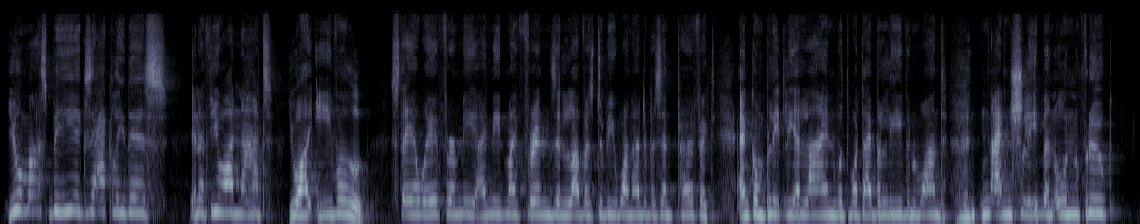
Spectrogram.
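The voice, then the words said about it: Screaming mock German dictator voice. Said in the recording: “screaming Nazi fucking Hitler impersonations”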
